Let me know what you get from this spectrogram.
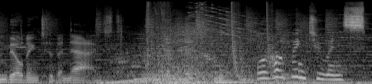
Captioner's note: laser sounds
